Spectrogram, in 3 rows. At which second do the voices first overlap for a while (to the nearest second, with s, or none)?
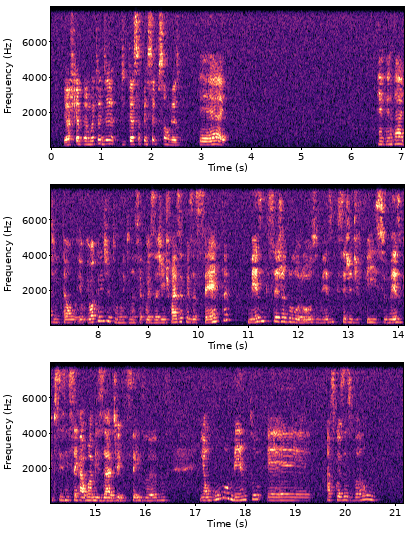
none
